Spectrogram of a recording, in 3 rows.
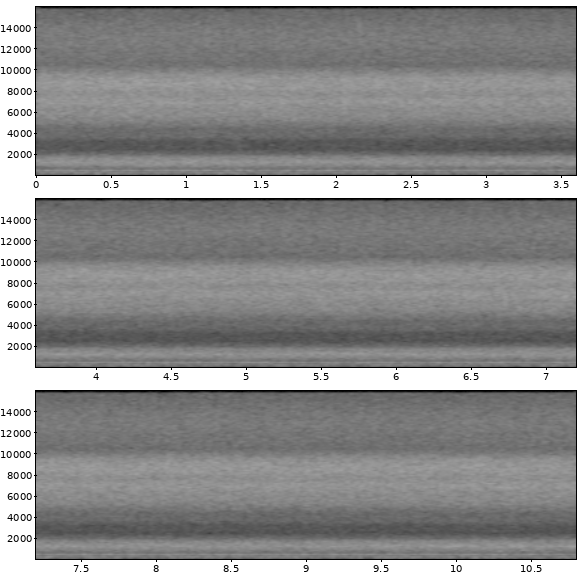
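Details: Spring 2024 swarm of Japanese honeybees filling the air around the listener: continuous massed buzzing, an even drone layered with a higher fizzing whir, steady in loudness throughout.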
